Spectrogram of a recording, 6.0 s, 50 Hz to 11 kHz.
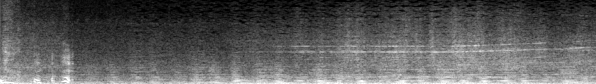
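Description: Airbus A321 jet on its takeoff roll with a steady, loud engine roar and rumble that builds and holds, no talk over it.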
